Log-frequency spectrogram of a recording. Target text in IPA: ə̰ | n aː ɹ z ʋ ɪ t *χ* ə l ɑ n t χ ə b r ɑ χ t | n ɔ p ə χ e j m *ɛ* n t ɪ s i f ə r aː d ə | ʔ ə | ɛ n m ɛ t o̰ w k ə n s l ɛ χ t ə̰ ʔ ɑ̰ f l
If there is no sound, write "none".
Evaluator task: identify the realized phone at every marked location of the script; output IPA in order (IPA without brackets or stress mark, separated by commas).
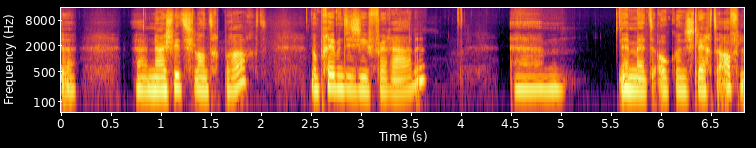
s, ɛ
